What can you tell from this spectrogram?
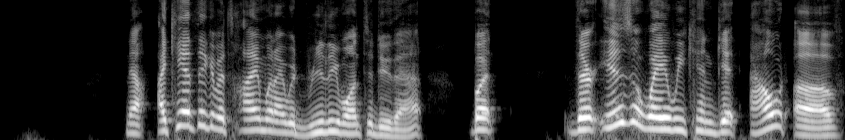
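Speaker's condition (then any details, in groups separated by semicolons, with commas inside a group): No condition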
